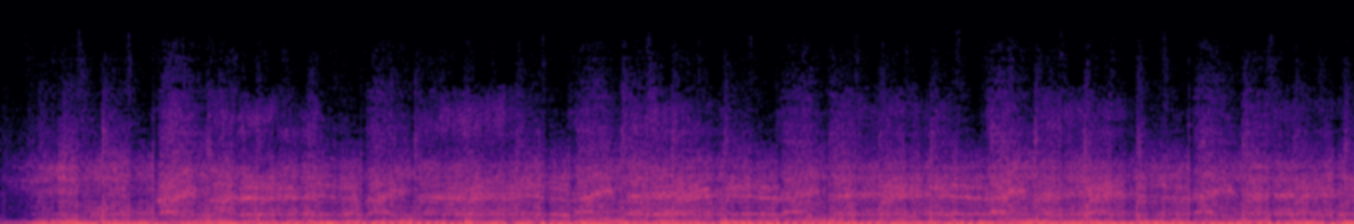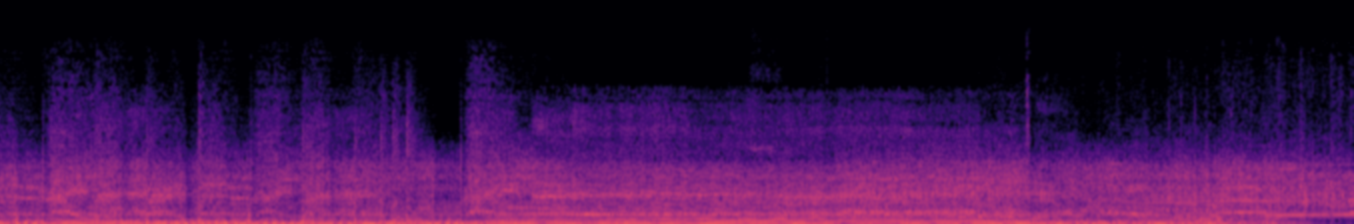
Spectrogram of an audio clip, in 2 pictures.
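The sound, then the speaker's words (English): A large crowd screams and cheers continuously at full volume for the whole stretch, a dense roar of voices with scattered yells, easing slightly in intensity toward the end. “Here comes the screaming.”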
